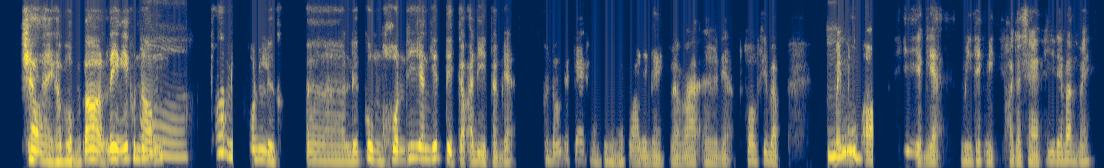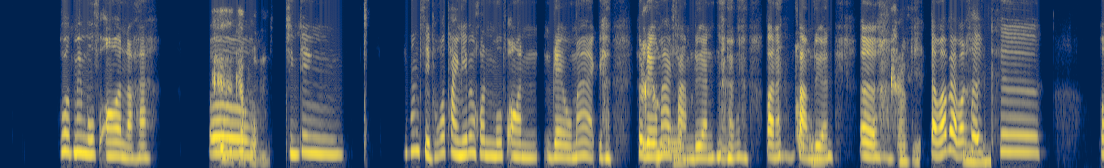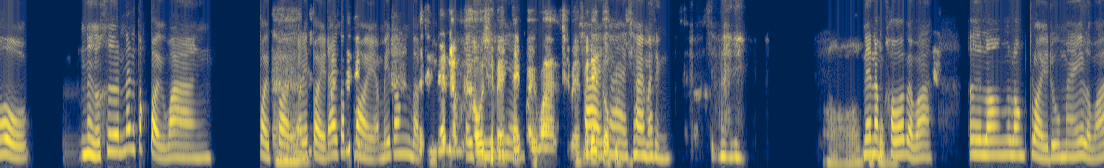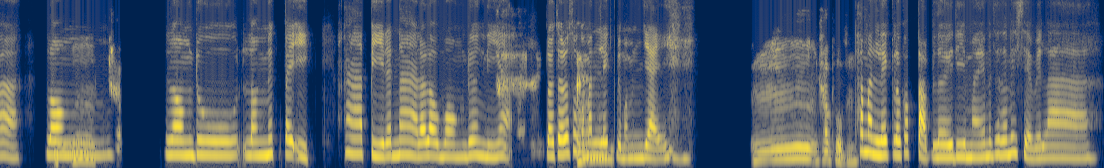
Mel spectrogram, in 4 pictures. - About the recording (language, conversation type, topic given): Thai, unstructured, คุณคิดอย่างไรกับการนำประวัติศาสตร์มาใช้เป็นข้อแก้ตัวเพื่ออ้างความผิดในปัจจุบัน?
- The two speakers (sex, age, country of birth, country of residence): female, 20-24, Thailand, Belgium; male, 30-34, Thailand, Thailand
- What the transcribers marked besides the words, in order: other background noise; in English: "move on"; tapping; in English: "move on"; tsk; in English: "move on"; chuckle; chuckle; laughing while speaking: "ใช่"; chuckle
